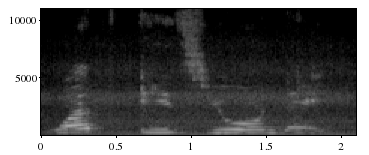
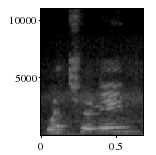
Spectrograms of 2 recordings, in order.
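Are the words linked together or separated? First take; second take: separated; linked. First: Each word is pronounced separately and distinctly. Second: The words are linked in one smooth flow. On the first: The speaker calls it wrong. "focusing on individual sounds" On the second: The speaker calls it right. "They link the word and talk more natural flow"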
